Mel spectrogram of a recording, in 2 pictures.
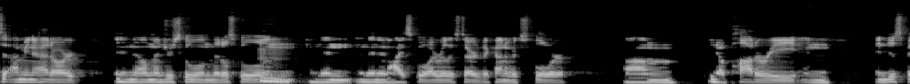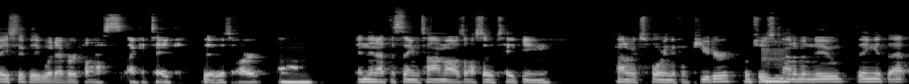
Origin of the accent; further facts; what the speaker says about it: Indiana, United States; So I grew up in rural Indiana, in the middle of nowhere, kind of, but also close enough to the city, so just mm-hmm. outside of Indianapolis, but kind of on a country road.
